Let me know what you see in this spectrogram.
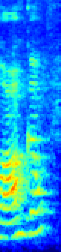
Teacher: ele é um sinal que indica que a palavra é nasal que quando a gente pronuncia essa palavra o ar sai pela boca e pelo nariz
